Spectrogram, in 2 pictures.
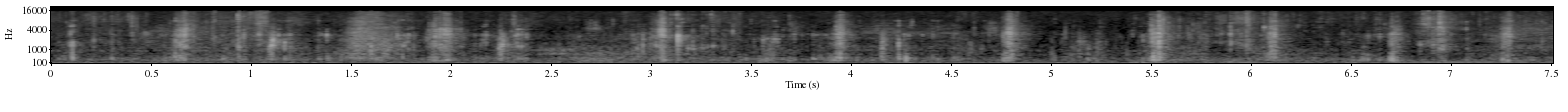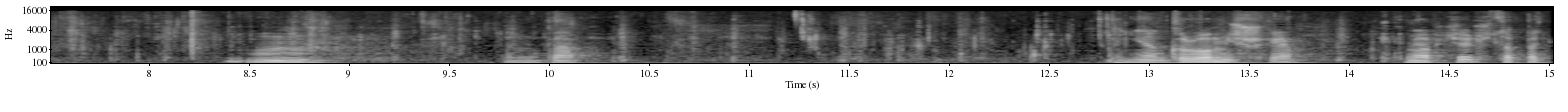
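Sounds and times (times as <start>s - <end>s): close chewing with sharp crunches: 0.0s - 14.8s.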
